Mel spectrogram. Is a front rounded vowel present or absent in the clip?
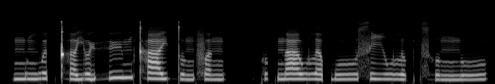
present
